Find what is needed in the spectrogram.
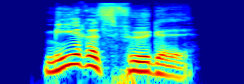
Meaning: nominative/accusative/genitive plural of Meeresvogel
- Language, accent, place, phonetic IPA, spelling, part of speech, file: German, Germany, Berlin, [ˈmeːʁəsˌføːɡl̩], Meeresvögel, noun, De-Meeresvögel.ogg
